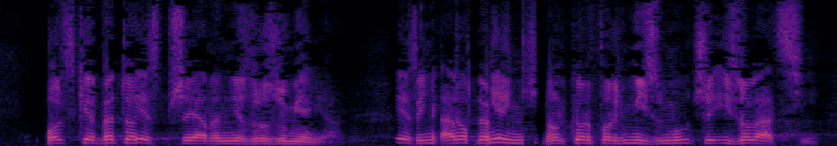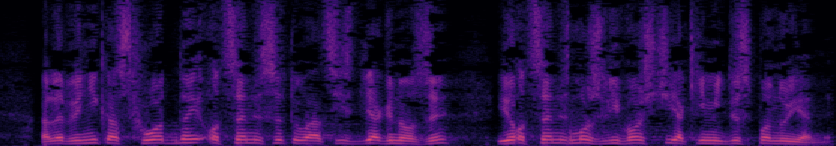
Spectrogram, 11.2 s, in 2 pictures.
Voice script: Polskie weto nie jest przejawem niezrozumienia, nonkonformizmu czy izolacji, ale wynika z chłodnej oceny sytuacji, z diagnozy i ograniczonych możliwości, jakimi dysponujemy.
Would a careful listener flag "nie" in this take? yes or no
yes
